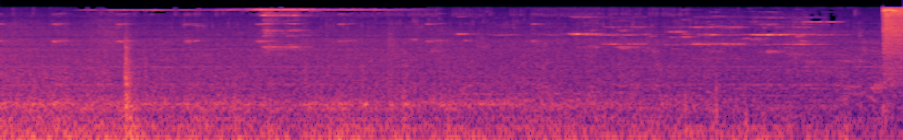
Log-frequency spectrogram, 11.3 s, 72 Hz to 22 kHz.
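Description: Kotoden car 120, a vintage electric railcar, running along the line as heard inside the passenger cabin: a steady low rumble of wheels on rail, with thin high wheel squeal coming and going through the middle. A single click about a second and a half in, and a sudden hiss right at the end.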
